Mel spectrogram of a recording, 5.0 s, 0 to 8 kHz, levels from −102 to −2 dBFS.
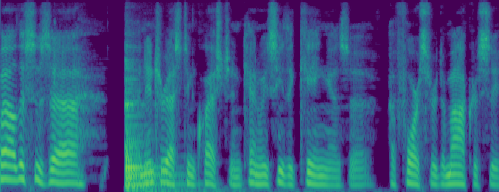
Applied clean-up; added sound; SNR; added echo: classical method Wiener filter.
